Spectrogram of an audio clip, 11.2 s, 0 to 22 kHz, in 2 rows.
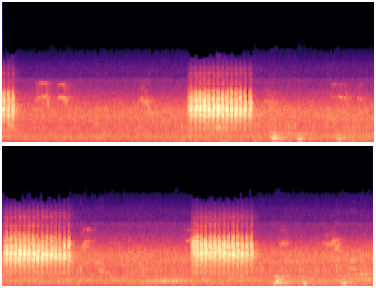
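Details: Nesting house wrens feeding their brood, June 21: evenly spaced bursts of high, grating, rapidly pulsed buzzing, each near a second long and recurring about every three seconds, with faint softer notes between.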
